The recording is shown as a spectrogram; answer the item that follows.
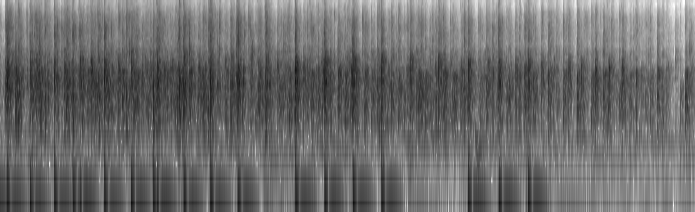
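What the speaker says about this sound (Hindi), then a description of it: "आइए यीशु मसीह के लिए ताली बजाएं।" A church congregation claps together in a steady, roughly rhythmic burst, many hands close and fairly loud with sharp individual slaps standing out, then tapering slightly toward the end without any talk.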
